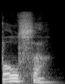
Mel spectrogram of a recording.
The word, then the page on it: balsa wood: British English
